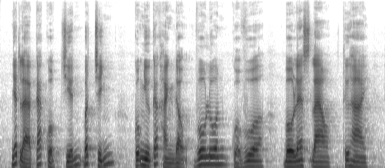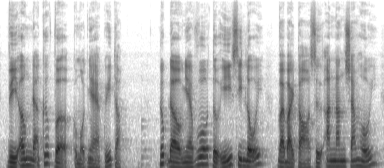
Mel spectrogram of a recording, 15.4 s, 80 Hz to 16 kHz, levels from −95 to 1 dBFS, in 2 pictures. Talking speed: 175 wpm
